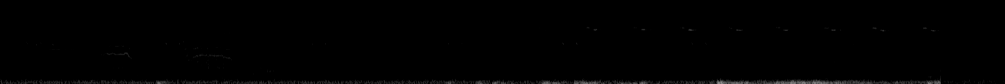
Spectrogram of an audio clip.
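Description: Birds calling: a few varied whistled notes early on, then from about five seconds in one bird repeats a short, high, falling note about three times a second, roughly ten times. Gusts of wind rumble on the microphone under the calls, loudest in the second half, and the sound cuts off abruptly near the end.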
